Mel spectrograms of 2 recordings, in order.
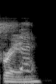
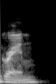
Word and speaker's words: Graham: like even if he doesn't know how to pronounce Franklin Graham's name correctly. Sorry, that's Graham. Franklin Graham.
